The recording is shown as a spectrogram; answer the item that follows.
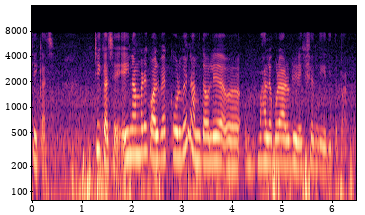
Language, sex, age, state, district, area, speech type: Bengali, female, 18-30, West Bengal, Kolkata, urban, spontaneous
